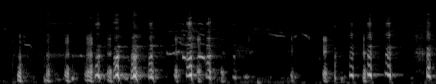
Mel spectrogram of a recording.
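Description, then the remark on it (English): A person coughs in a string of short, raspy bursts, pausing briefly partway through before another run of coughs. “I feel bad for the YouTube viewers, the few that we have that have just watched me cough.”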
